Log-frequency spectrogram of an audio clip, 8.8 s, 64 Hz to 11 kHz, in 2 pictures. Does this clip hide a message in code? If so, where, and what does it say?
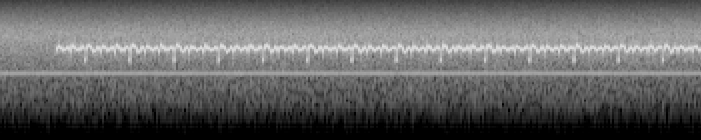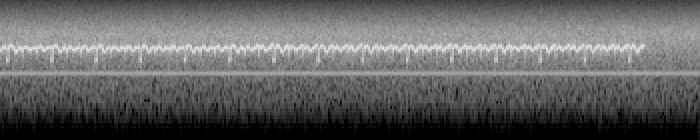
Yes: SSTV (slow-scan television), Scottie S2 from 0.4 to 8.4 s, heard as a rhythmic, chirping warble, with radio static and a steady whistle near 750 Hz.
